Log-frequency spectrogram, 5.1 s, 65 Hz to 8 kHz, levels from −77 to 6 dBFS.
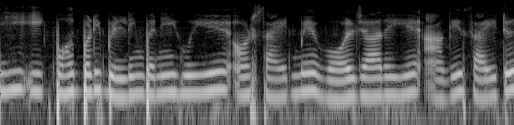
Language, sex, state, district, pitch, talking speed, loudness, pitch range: Hindi, female, Odisha, Sambalpur, 220 Hz, 210 wpm, -20 LUFS, 200-235 Hz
